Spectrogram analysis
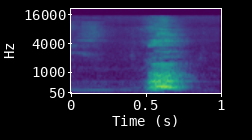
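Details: One abrupt, rough bark from Kobee the Great Dane, angry at the movie "Up", rising out of near silence, with a low background hum and a woman speaking gently nearby.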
